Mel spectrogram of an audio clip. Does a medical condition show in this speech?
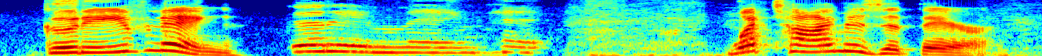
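No.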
